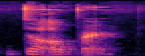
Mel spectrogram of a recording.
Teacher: So it comes together, the ober, your work, the ober, or the obervalia, your homework. So the O loses because it's coming together with another vowel. So basically two vowels don't like each other in Irish.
